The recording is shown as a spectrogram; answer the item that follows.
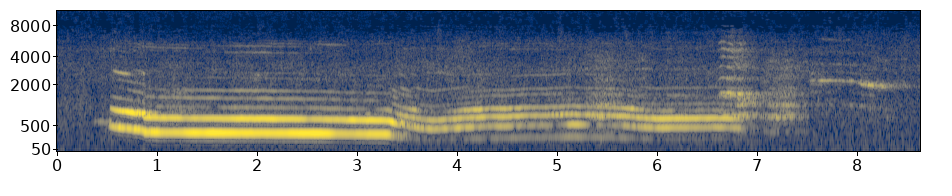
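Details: Captive grey wolves at a zoo during mating: one long, steady howl held for nearly three seconds, then sliding down to a lower, slightly wavering tone before fading out, with rich stacked overtones.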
